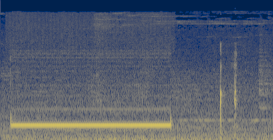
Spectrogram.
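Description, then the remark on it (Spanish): A cell phone call ringing on speakerphone: one steady, fairly loud electronic ringback tone lasting about two seconds, then it cuts off, followed by a couple of faint clicks. “Ginny buscó en su celular el número de Naoto, lo llama y activa el altavoz”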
